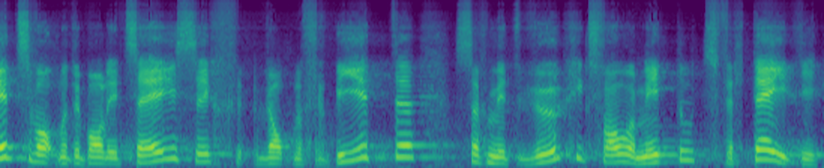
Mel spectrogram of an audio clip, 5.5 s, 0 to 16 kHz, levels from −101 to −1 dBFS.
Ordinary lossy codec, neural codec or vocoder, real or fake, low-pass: Opus, 16 kbps; autoencoder, 48 kHz, 32 numbers a frame, DAC-VAE, trained on Japanese speech; fake; 14.4 kHz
